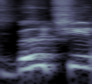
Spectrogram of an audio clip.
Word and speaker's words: Bucci: It's Bucci like Gucci, right?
